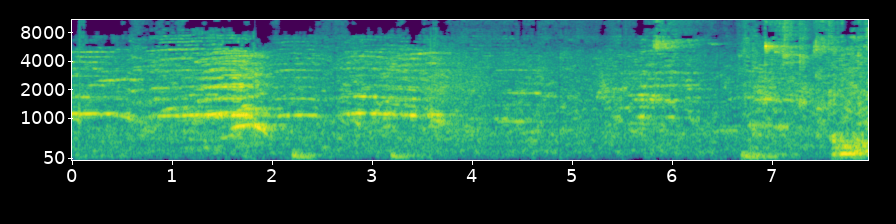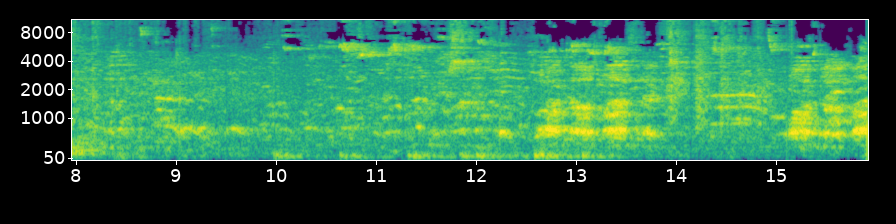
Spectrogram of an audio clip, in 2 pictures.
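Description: A crowd cheers and chants loudly in a large echoing gym.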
